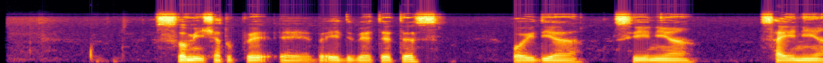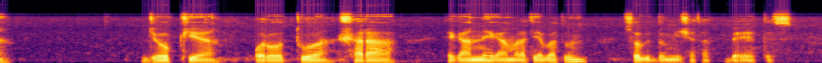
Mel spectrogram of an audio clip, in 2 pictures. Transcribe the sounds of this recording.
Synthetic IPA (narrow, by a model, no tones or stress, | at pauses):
sɔmiːʃːɐt̪ʊpːɛbɛʔiːd̪ɪbe̞ːt̪ːeːt̪ːe̞ːs | ʔɔjd̪ɪja | siːnɪja | sɐjnɪjɐ | d͡ʒo̞ːkʰːɪjɐ | ʔɔɾo̞ːt̪ːʊwɐʃɐɾʔaː | hɛɡaːnːɛhɛɡaːmɐlɐt̪ɪjɐbɐt̪uːn | sɔɡɪd̪ːɔmiːʃːɐt̪ɐbɛʔe̞ːt̪ːe̞ːs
